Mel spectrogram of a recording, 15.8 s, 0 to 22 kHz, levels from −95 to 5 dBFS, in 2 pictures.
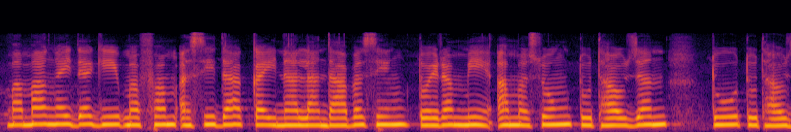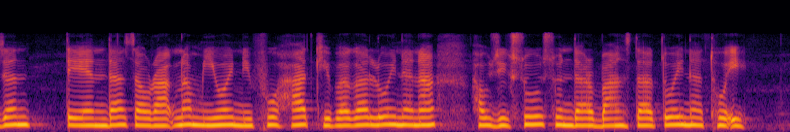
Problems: background sounds at intervals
